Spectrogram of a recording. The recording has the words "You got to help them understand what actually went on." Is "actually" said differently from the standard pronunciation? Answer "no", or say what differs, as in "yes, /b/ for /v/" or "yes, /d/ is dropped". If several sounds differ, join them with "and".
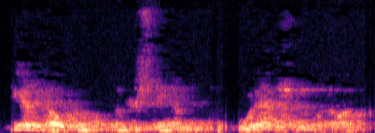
no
